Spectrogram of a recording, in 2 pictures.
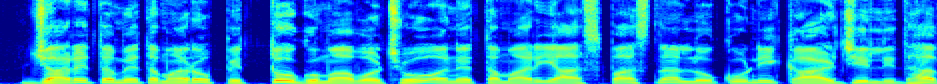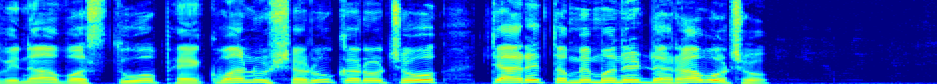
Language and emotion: Gujarati, fearful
